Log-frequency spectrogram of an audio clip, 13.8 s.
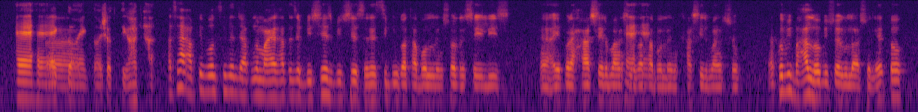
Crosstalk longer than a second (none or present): none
